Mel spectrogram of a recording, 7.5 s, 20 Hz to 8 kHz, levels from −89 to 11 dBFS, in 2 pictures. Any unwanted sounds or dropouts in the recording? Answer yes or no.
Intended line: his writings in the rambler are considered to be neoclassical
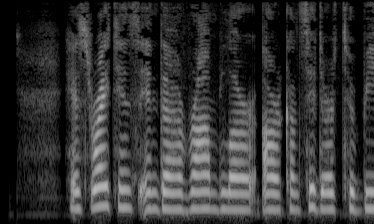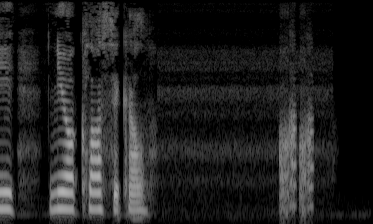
yes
